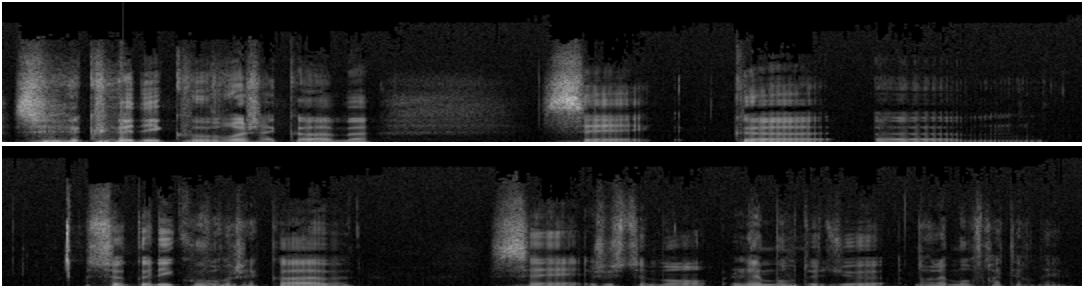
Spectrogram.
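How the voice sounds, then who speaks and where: A man's voice: fairly low pitch, expressive, slow pace, mellow, no echo. A tired man teaching an informal Bible lesson, reading scripture aloud and breaking off for joking asides.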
